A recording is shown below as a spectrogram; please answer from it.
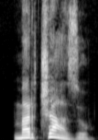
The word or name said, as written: Marciaso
